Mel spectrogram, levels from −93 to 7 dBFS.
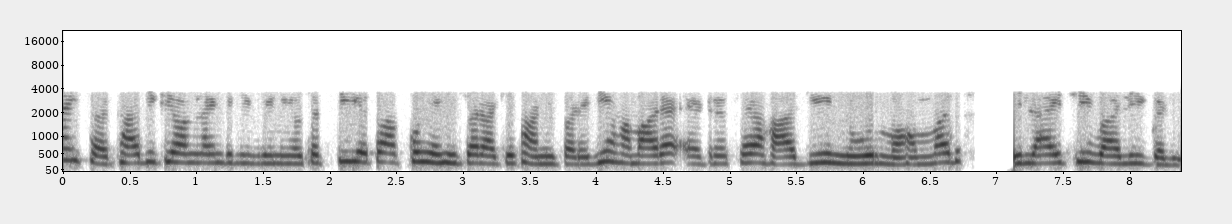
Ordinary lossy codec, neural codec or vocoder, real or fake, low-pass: none; none; real; 3.6 kHz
